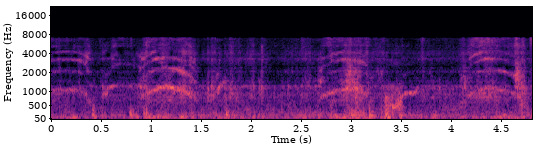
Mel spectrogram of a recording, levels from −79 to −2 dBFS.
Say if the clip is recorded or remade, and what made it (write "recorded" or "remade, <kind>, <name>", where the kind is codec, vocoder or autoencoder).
remade, vocoder, HiFi-GAN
